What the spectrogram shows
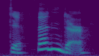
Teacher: primary stress. This is pretty normal on the second syllable. Da da da. Defender.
